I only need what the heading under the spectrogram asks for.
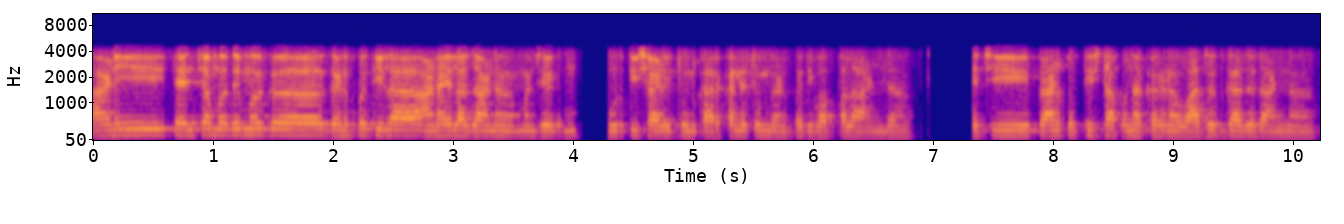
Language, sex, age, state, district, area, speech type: Marathi, male, 30-45, Maharashtra, Raigad, rural, conversation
